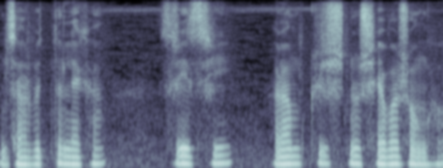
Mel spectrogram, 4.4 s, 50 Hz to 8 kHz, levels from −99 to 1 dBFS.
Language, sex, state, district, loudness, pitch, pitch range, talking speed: Bengali, male, Tripura, West Tripura, -18 LUFS, 130 Hz, 125-135 Hz, 110 wpm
